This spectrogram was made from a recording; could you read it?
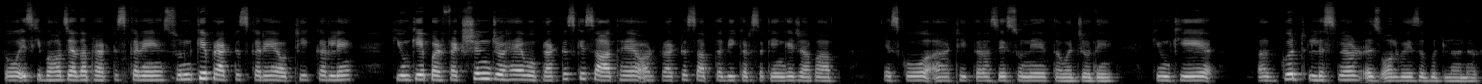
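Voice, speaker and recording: A woman teaching Quran pronunciation, drawing out each example sound slowly and explaining common mistakes. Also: mid-range voice, flat delivery, darkish tone. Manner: slow, drawn-out demonstration of sounds. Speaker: tajweed teacher.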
